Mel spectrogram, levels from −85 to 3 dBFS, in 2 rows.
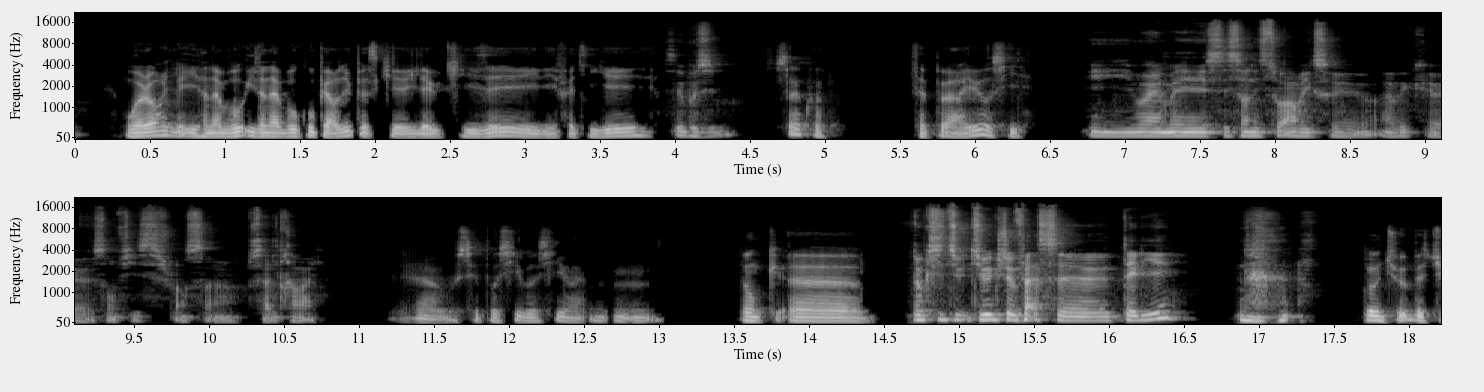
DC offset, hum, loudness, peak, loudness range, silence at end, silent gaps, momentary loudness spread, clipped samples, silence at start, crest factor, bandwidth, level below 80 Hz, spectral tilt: under 0.1%; none; -26 LUFS; -4 dBFS; 10 LU; 0 s; 5.21-5.50 s, 6.49-6.67 s, 10.87-11.11 s, 13.11-13.28 s, 13.38-13.44 s, 16.66-16.78 s, 17.49-17.59 s; 14 LU; under 0.1%; 0.35 s; 22 dB; 18 kHz; -64 dBFS; -5.5 dB/octave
